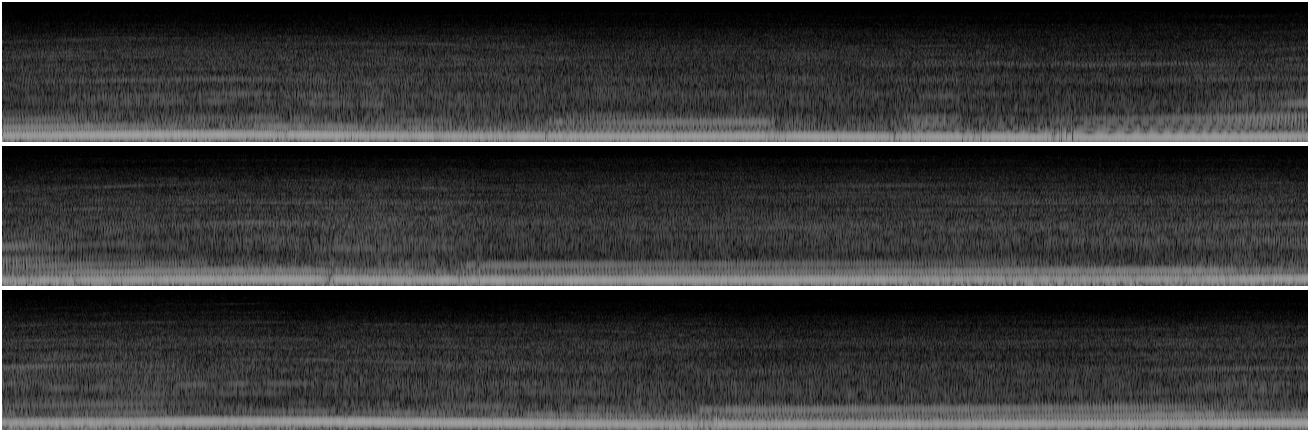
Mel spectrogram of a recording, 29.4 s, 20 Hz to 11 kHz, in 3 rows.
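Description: Suzuki GSX-R1000R's inline-four engine running under way in second gear, its note rising and falling gently with the throttle through the bends.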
